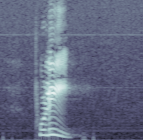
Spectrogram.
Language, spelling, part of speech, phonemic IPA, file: Tamil, புளி, noun / verb, /pʊɭiː/, Ta-புளி.ogg
- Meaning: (noun) 1. tamarind (fruit or tree) 2. acidity, tartness 3. sweetness; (verb) 1. to be or become sour 2. to ferment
